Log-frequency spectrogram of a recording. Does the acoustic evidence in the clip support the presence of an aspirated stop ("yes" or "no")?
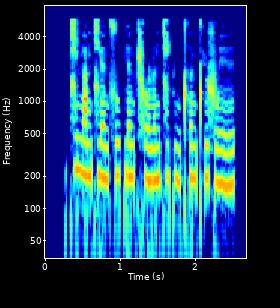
yes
